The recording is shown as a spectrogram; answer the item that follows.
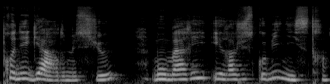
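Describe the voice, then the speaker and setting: A woman's voice: a little high, measured pace, pitched above the performer's own voice. Woman voicing a furious haughty countess. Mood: indignant outrage. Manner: indignant, raised and loud.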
